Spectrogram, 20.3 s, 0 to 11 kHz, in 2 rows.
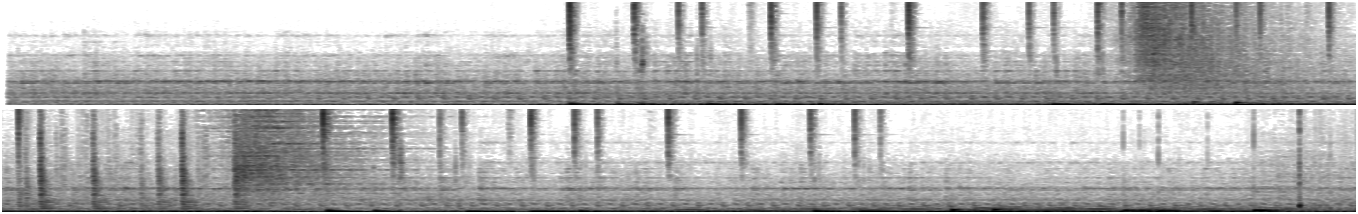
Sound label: active machinery room; mi4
